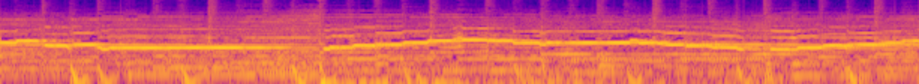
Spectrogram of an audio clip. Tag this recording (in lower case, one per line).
playing flute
